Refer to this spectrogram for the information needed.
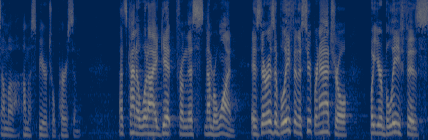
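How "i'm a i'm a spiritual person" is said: put-on old lady low whisper, much quieter. Speaker imagining an old lady asked about her religious beliefs, low whisper. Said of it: "she just kind of whispers to you in a low voice".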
